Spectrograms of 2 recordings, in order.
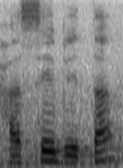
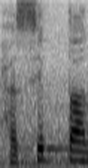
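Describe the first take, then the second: First: The b sound bounces with a slight echo. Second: The b sound is clipped with no echo. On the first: The speaker calls it right. "आवाज़ लौटती हुई महसूस होनी चाहिए" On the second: The speaker calls it wrong. "नहीं"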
